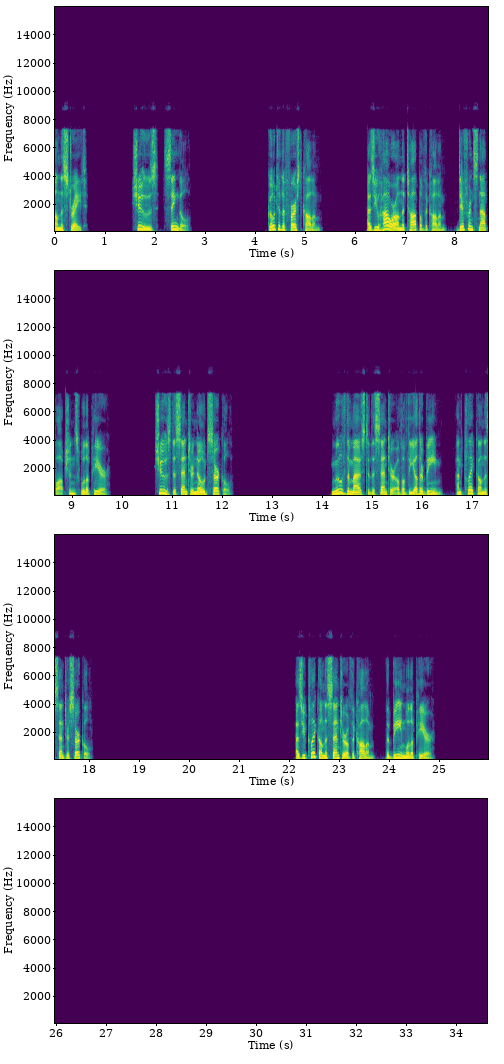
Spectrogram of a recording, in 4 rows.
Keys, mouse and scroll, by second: 2.2 click, 4.0-4.9 scroll up 1, 12.8 click, 15.1 scroll down 1, 22.3 scroll up 1, 32.0 click.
